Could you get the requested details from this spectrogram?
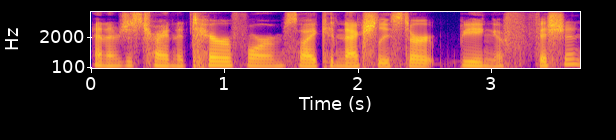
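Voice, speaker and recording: A woman speaks in a normal speaking voice at a medium pitch and a moderate pace. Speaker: gaming YouTuber. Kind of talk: casual gameplay commentary.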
